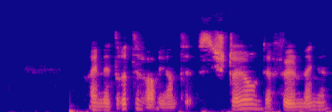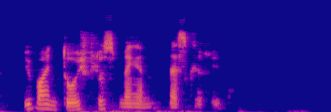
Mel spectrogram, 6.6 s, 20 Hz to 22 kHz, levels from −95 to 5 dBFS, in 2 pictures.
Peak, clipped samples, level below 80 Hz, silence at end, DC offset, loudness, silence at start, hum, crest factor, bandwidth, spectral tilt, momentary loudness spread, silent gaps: -14 dBFS; under 0.1%; -58 dBFS; 1.15 s; under 0.1%; -32 LUFS; 0.7 s; none; 22 dB; 7.6 kHz; -2.5 dB/octave; 14 LU; none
